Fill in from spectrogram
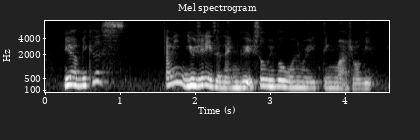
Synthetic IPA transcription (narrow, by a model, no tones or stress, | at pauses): jabikʰɔs | ʔajmĩnjuʒəliːtsəlɛ̃ŋɡwɪt͡ʃsopipəlwõntɹiəlit̪ɪ̃ŋk̚mat͡ʃɔvit̚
